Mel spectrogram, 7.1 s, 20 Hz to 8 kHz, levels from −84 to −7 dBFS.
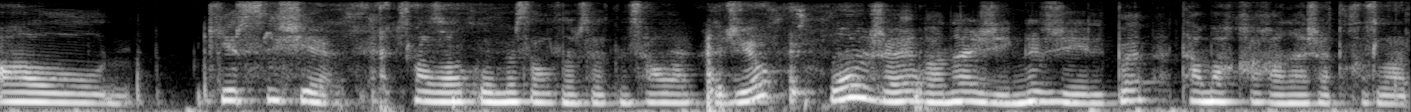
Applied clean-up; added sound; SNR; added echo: neural mask model Resemble Enhance denoiser.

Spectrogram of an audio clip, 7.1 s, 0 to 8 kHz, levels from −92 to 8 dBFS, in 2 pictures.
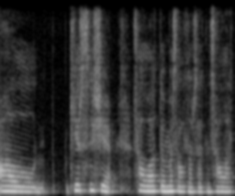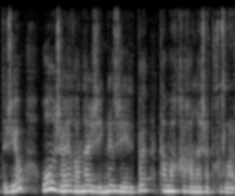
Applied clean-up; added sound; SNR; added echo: none; none; none; none.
